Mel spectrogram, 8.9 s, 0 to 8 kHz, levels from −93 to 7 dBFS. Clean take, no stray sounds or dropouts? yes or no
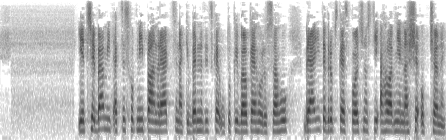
yes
